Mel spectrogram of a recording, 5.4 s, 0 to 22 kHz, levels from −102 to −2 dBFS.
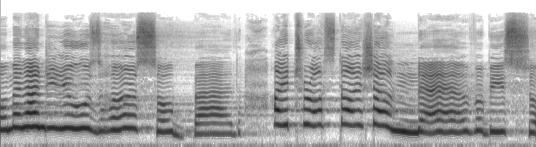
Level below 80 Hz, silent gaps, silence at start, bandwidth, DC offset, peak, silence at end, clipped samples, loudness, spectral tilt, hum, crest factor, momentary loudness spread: -64 dBFS; none; 0 s; 16 kHz; under 0.1%; -8 dBFS; 0 s; under 0.1%; -23 LUFS; -0.5 dB/octave; none; 16 dB; 9 LU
